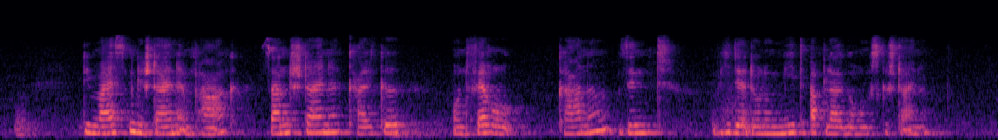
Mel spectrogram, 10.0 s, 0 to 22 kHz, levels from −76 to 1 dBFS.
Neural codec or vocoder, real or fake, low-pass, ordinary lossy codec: none; real; none; none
